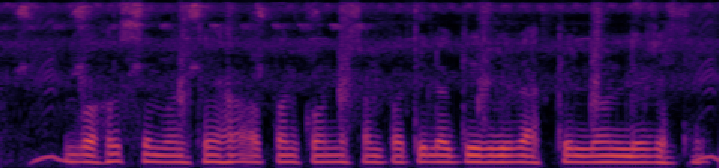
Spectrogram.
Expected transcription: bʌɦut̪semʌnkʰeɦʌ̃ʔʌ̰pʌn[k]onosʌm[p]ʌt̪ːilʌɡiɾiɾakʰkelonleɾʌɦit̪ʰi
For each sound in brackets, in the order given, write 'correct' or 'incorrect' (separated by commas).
correct, correct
